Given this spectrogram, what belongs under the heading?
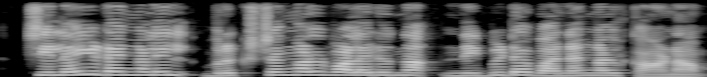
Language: Malayalam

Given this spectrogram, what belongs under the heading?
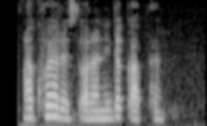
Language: Georgian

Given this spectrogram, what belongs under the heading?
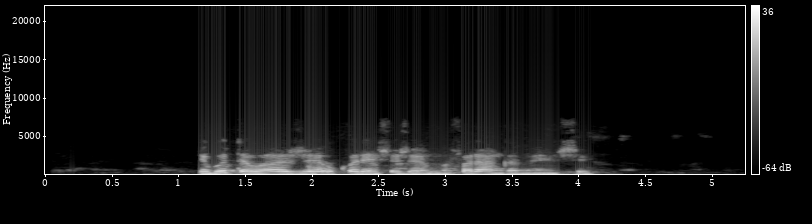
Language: Kinyarwanda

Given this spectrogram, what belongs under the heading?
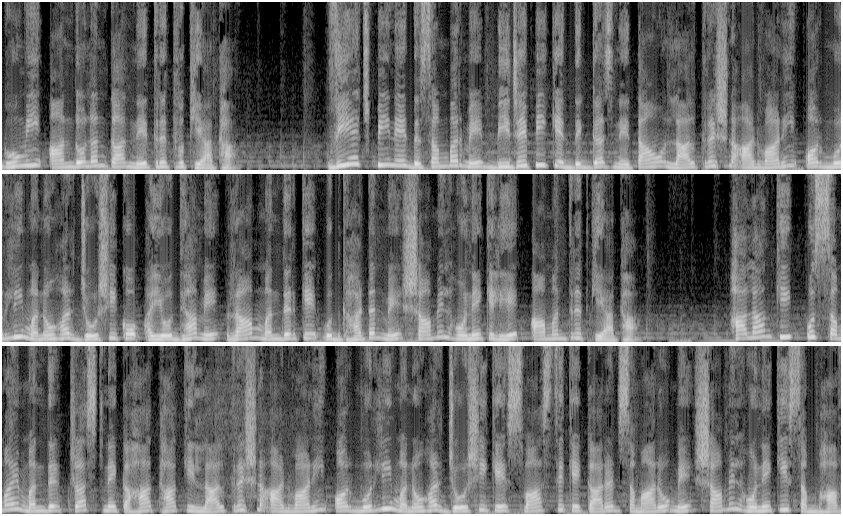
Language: Hindi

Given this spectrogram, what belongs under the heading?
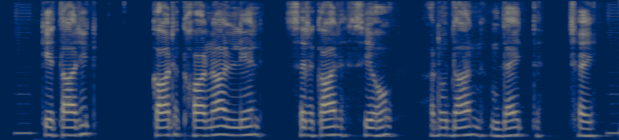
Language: Maithili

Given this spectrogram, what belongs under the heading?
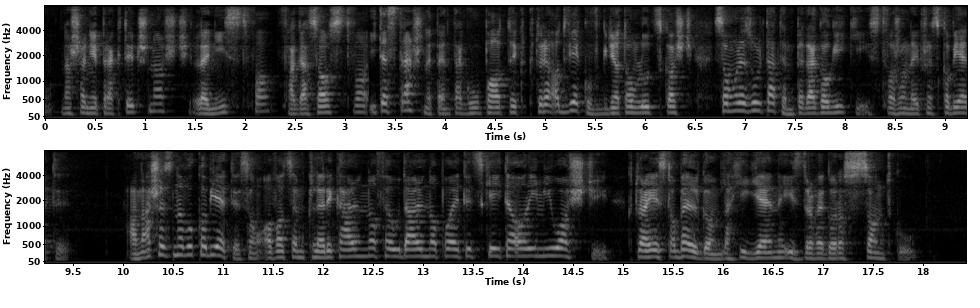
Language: Polish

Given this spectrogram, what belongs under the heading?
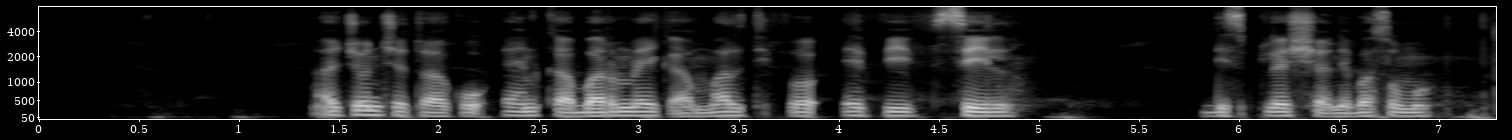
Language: Kalenjin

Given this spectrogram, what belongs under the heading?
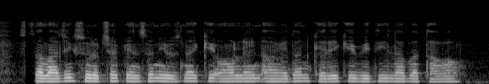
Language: Chhattisgarhi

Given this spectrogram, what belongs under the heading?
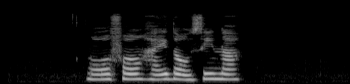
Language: Cantonese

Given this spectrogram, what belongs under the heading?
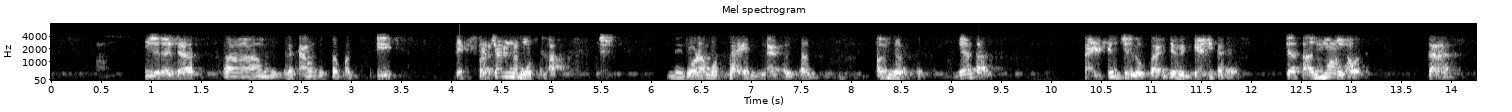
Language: Marathi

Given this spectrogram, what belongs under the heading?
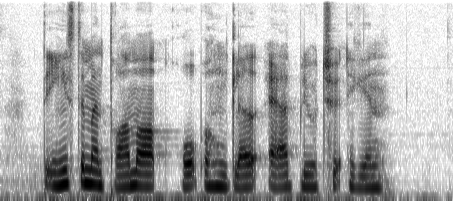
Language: Danish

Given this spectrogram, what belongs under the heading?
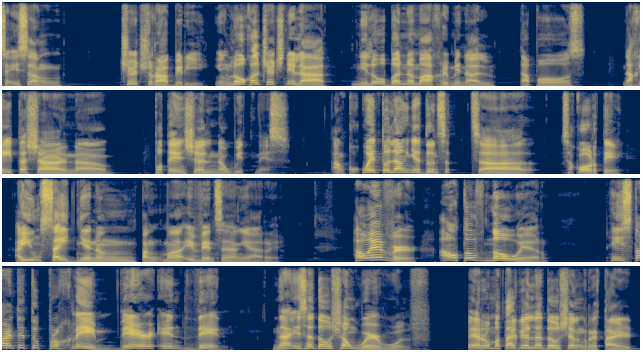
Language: Filipino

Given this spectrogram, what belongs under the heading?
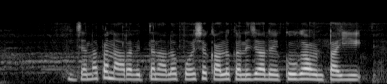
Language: Telugu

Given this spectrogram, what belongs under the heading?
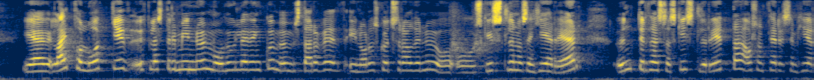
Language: Icelandic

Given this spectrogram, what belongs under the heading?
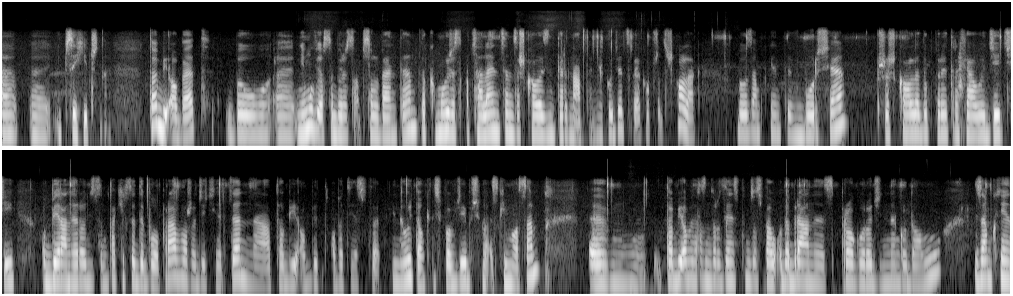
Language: Polish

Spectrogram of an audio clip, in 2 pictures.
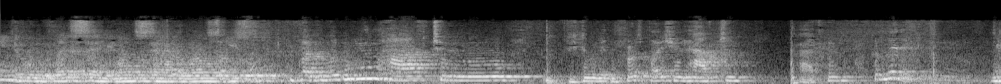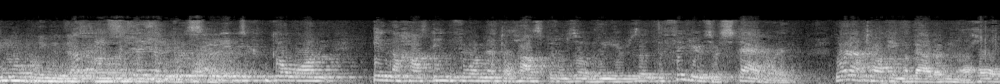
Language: English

